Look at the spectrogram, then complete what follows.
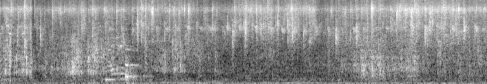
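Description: Water running from a hose and splashing, a steady rain-like spattering hiss full of fine crackles.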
